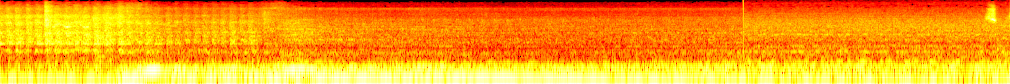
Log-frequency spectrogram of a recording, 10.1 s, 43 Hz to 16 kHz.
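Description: A Mercruiser 8.2 marine boat engine runs at idle, a steady low rumble close by with a couple of brief rises in pitch early on, then an even drone that holds throughout.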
